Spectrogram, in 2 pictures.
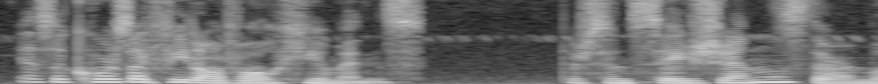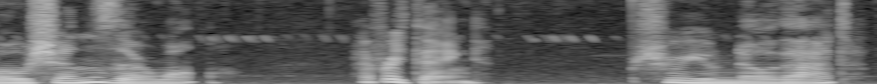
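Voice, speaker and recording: In an intimate, wry audio roleplay addressed to the listener, a woman with a lowish, natural voice plays a possessive, sardonic, curious female demon. She sounds baffled and irritated, teasing and conversational at a normal speed, sometimes dropping into hushed whispers. The recording is dry.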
